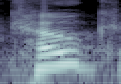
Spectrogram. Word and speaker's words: Koch: the early 9090s by Heckler and Coke I believe is how you say it in Germany uh it was a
